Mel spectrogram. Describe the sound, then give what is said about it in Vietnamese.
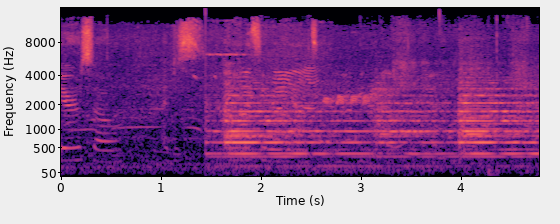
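Church bells in Vietnam ring out loudly at Christmas time with rich, sustained tones, struck again about every couple of seconds so the chimes overlap and hum, while faint voices murmur in the background. “tiếng chuông nhà thờ sắp điểm báo hiệu một mùa Giáng sinh hạnh phúc an lành đang tới với mọi gia đình Việt Nam và thế giới.”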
